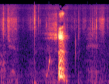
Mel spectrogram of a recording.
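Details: Single abrupt, sharp hiccup amid brief quiet vocal sounds.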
